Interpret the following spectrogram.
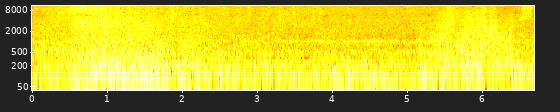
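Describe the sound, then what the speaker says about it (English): A thunderstorm in the video game Life is Strange roars as a loud, steady wash of heavy rain and rumbling thunder, continuous and enveloping, with no talk. "I'm trapped in a storm?"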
